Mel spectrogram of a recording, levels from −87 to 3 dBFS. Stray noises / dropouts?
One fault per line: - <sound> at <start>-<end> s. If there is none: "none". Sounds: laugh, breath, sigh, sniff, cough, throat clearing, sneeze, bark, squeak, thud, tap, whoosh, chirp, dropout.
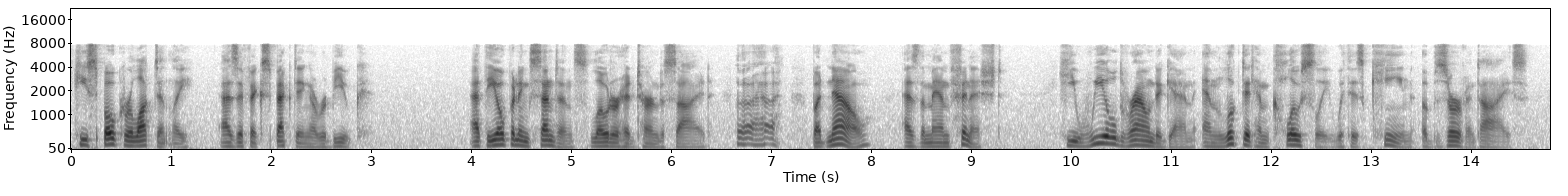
- laugh at 6.6-7.1 s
